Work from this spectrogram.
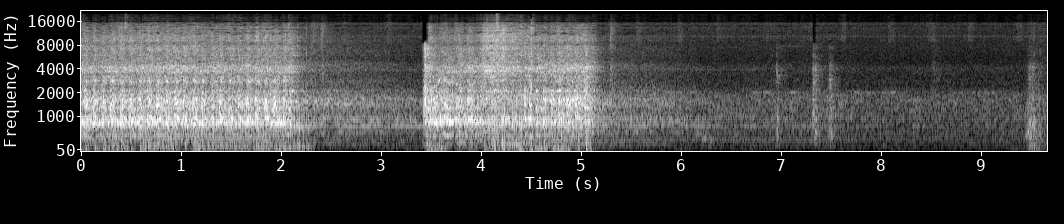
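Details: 2006 Nissan Armada 5.6 V8 after an engine swap, cold: two bursts of steady starter cranking, about two seconds each, and the engine never catches. Fuel pressure is present; a bad crankshaft position sensor is suspected as the cause of the no-start.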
